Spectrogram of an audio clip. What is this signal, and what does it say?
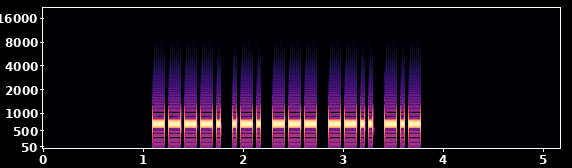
Morse code, heard as a keyed tone, about 29 wpm, 700 Hz. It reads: 9ROZK
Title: Code Groups - 5 Letter:Numbers - 30wpm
